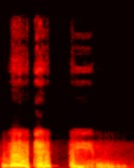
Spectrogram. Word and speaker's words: Vaichitti: How you spell it? It's V-A-I-C-I-T-T-I, Vaichitti.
